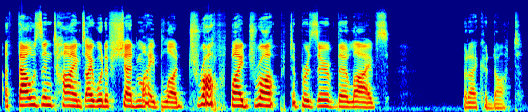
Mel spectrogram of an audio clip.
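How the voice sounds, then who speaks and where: A woman's voice: medium pitch, unhurried, fairly bright tone, no room sound, clean studio sound, lightly acted. A young woman playing a tormented, guilt-ridden young man in a radio play, with earnest, formal literary diction. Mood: anguished, guilty. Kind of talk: student radio play acting.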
